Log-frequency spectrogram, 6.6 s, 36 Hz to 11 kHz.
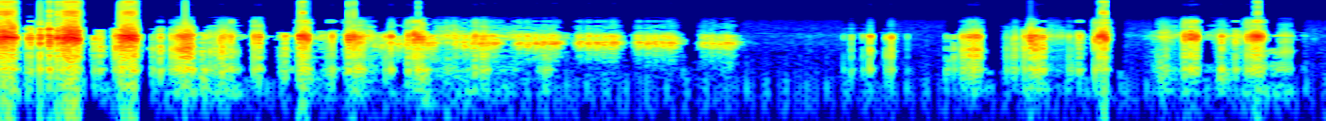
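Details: At a nest on the Ādaži training ground in Latvia, late June 2016, European rollers, one unringed, give a fast rattling series of grating, croaky calls. The calls merge into a chatter, pause briefly and then resume more sparsely.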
